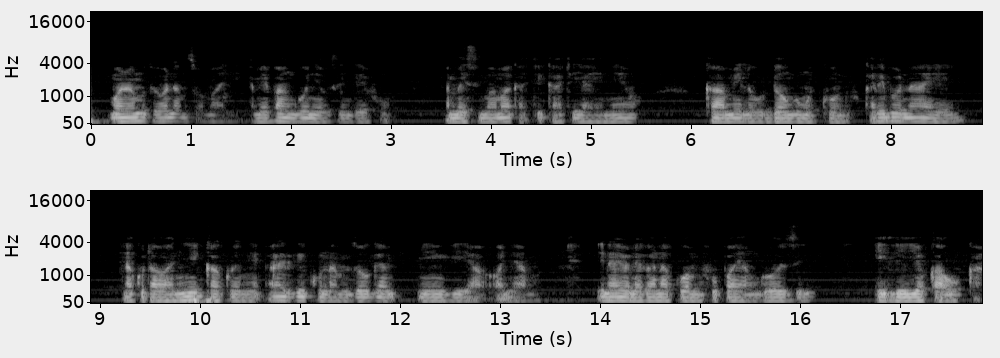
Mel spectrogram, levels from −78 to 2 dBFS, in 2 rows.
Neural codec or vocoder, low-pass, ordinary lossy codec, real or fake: none; 7.2 kHz; AAC, 32 kbps; real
